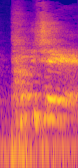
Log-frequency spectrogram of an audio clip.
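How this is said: The word is said sharply and angrily. The speaker is fighting with the listener. The speaker calls it wrong. "싸울 때 그잖아"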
